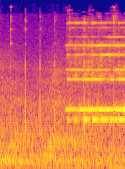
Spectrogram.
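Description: A telephone bell rings briefly, a short electronic trill that rises in loudness toward the end, heard indoors without talk.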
